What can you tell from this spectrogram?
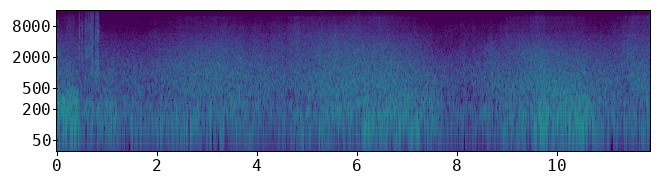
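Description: Sea surf breaking and washing up the beach, swelling and ebbing over several seconds, with wind on the microphone.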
